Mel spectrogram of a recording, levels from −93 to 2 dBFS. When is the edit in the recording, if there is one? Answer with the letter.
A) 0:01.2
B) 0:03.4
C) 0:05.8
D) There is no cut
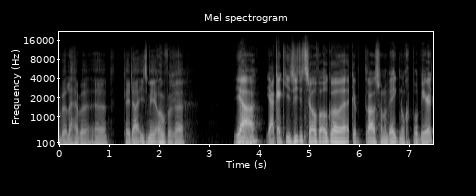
C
